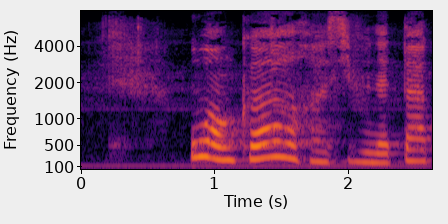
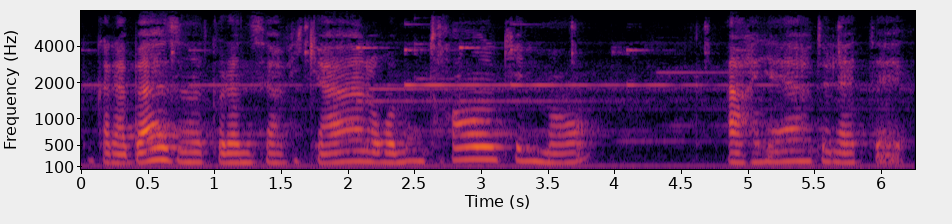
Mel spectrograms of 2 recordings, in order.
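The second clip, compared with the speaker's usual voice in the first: guided relaxation; 5 dB quieter than usual. Acted. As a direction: guide them gently and unhurriedly into letting go. (voix douce et lente de relaxation guidée)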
